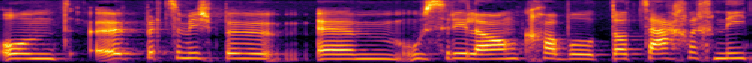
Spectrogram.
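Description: A woman with a fairly high pitch and a normal speaking voice. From Switzerland. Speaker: podcast co-host. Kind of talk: casual chat.

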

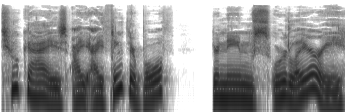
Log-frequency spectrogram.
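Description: Captured with a dry, close sound and no echo, a woman speaks at fairly low pitch with lively intonation. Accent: American. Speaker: ice cream stand owner. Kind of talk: interview. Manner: halting, many fillers.

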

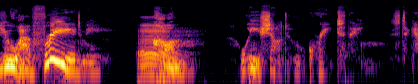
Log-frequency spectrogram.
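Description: Putting on a raspy character voice at medium pitch, a man speaks at a very slow pace with long, frequent pauses. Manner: dramatic, imperious.

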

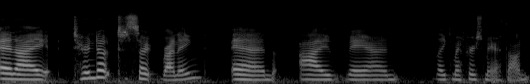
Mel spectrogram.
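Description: A woman with an American accent speaks in a fairly high pitch, leaving long, frequent pauses. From Massachusetts, north of Boston. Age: 20s. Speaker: college swimmer and nursing student. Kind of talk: casual interview. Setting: studio.

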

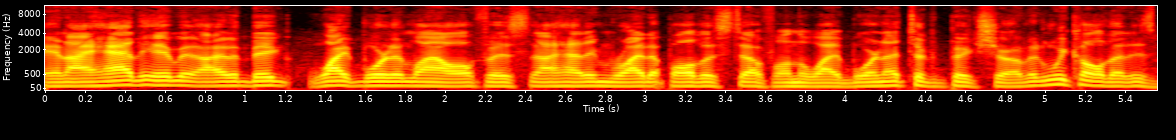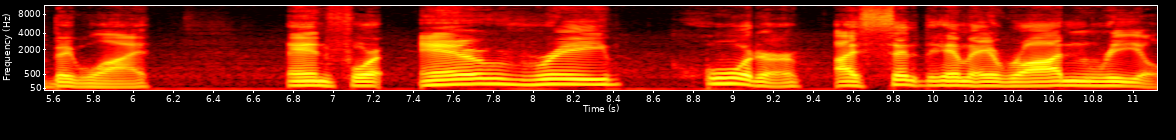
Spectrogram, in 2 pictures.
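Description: This is an unremarkable speaking voice with an American accent, moving at a fairly quick pace with ordinary pitch variation. The recording is very clean, with a silent background. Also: man, medium pitch for a man. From US Midwest, Indiana. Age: 40s. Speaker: business coach. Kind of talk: casual interview chat.

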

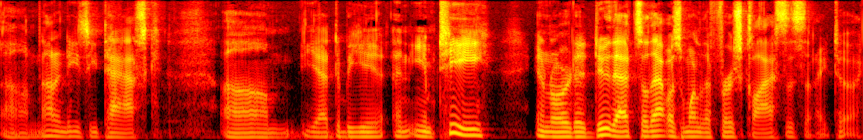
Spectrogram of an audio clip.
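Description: A man with an American accent uses a normal speaking voice at a fairly low pitch. He talks at a moderate pace with fairly even intonation, on a very clean recording with a silent background. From Southern California (Orange County). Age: 60s. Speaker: paramedic supervisor. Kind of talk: casual interview storytelling.

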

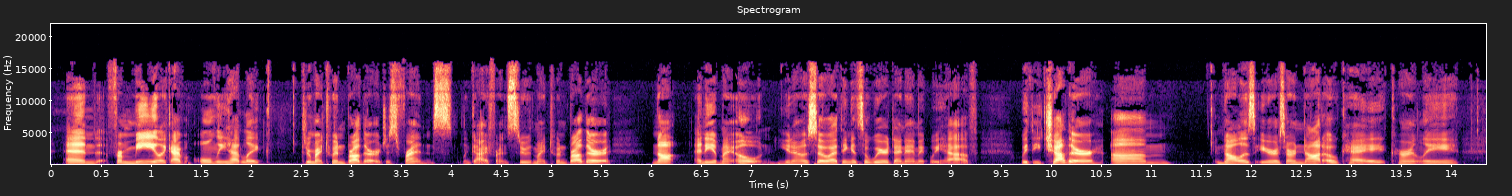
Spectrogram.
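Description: A woman has a normal speaking voice, medium in pitch, delivered at a moderate pace with fairly even intonation on a very clean recording with a silent background. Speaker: college radio host. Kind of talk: casual chat. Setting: studio.

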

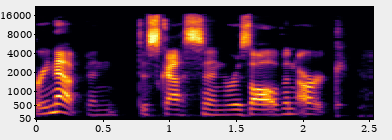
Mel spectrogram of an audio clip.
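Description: A woman with an American accent. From US Midwest. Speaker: video game writer, former journalist. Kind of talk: casual interview chat.

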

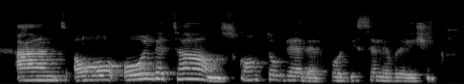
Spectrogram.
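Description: A woman speaks at a fairly slow pace with a Mexican accent. Her pitch sits in the medium range. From Oaxaca, Mexico. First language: Spanish. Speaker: Spanish and music teacher. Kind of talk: casual chat.

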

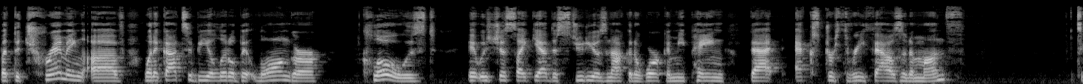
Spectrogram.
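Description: A woman speaks at a fairly low pitch and a moderate pace. Her tone is bright and sharp. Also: very clean recording, silent background. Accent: American. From Staten Island, New York. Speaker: yoga studio owner. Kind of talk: casual interview chat.

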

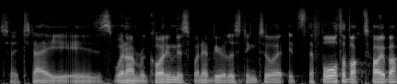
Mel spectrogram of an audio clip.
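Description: A man with an Australian accent, very deep, low pitch, ordinary pitch variation and a very fast pace, on a very clean recording with a silent background and a dry, close sound with no echo. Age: 30s. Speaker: comedian. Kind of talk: casual monologue.

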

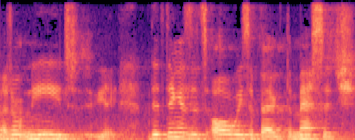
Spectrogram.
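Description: Over noticeable background noise, a woman talks at a moderate pace. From Ireland. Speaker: folk singer. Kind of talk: live podcast interview. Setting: stage with live audience.

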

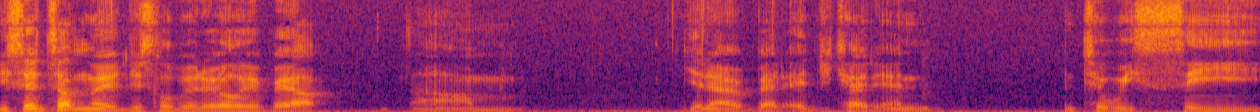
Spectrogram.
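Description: With an Australian accent, a man speaks at a very deep, low pitch with vocal fry. His pace is fairly quick, broken by long, frequent pauses. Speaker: community podcast host. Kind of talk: interview.

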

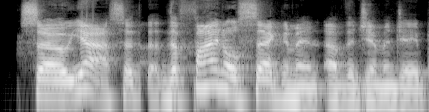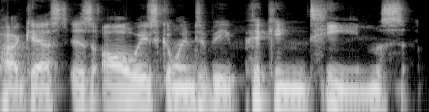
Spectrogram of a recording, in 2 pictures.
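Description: Medium pitch, moderate pace and ordinary pitch variation in a man's unremarkable speaking voice. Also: hardly any pauses. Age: 50s. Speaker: podcast co-host and therapist. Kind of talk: casual chat.

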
